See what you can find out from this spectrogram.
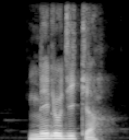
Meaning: melodica
- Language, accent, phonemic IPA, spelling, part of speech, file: French, France, /me.lɔ.di.ka/, mélodica, noun, LL-Q150 (fra)-mélodica.wav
